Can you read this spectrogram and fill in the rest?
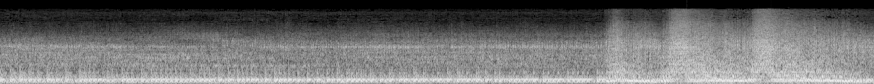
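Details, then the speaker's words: Takegawa Plus-R 4SM 59mm small four-stroke motorcycle engine build: even, steady idle with a clean tone, then sharp, quick rises in pitch on the throttle, revving high, strong and fast; a healthy engine running very well. "Το μοτέρ λειτουργεί πάρα πολύ καλά, θα το ακούσουμε τώρα. Ανεβάζει πάρα πολύ ωραία."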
